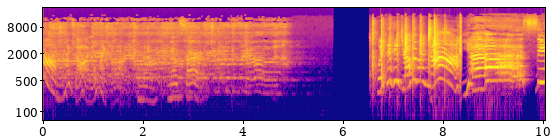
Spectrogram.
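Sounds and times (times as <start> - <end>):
rapid hand clapping: 6.6 - 8.4
woman's excited voice: 6.9 - 10.0.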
